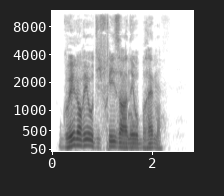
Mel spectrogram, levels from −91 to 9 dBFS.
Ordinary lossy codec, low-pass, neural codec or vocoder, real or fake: AAC, 48 kbps; 10.8 kHz; none; real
